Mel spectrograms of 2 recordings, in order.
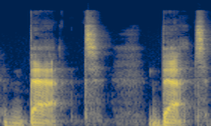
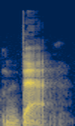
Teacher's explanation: comemos el T final y dejamos un glottal stop, un momento de silencio. Pero esto es opcional.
